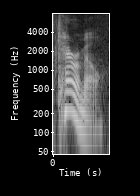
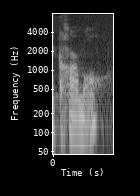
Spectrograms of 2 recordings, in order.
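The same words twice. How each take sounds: First: Caramel said as "CARE-uh-mel"; caramel corrected to a full "CARE-uh-mel"; three-syllable caramel. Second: Caramel said as "CAR-mul"; caramel squeezed into two syllables, "CAR-mul". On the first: Shown as a demonstration. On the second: Retold or imitated. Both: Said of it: "There's an A in there after the R".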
